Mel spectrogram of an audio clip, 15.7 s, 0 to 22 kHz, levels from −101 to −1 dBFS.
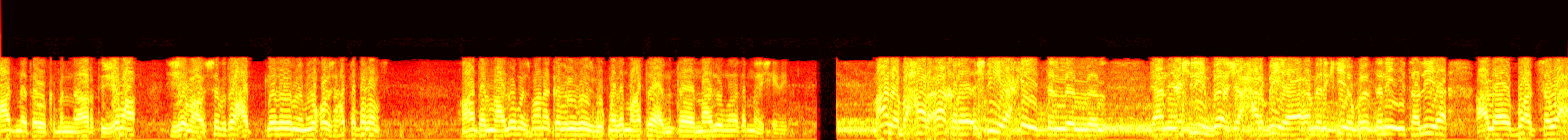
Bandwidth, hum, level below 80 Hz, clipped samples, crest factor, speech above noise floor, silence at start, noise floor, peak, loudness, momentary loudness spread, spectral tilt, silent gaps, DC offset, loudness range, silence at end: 4.2 kHz; none; -40 dBFS; under 0.1%; 10 dB; 23 dB; 0 s; -34 dBFS; -2 dBFS; -11 LUFS; 6 LU; -10.5 dB/octave; none; under 0.1%; 3 LU; 0 s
